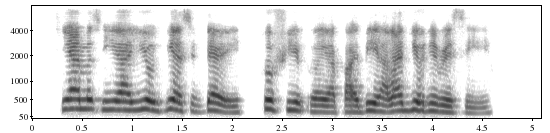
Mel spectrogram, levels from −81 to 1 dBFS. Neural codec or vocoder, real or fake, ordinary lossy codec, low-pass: codec, 16 kHz, 1.1 kbps, Voila-Tokenizer; fake; none; 7.2 kHz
